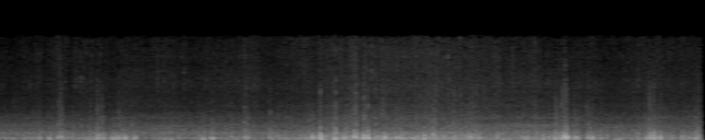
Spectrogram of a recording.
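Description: Strong wind buffets the microphone in a dull, continuous roar with gusting surges, outdoors during plane spotting at Chicago O'Hare airport. No voices are heard.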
